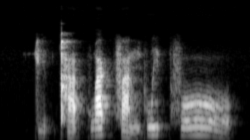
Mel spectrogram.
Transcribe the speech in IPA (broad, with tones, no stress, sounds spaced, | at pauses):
k i˨˩ t̚ pʰ a˨˩ ʔ k w a˥˩ k̚ f a˩˦ n k w i˦˥ t̚ f oː˥˩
